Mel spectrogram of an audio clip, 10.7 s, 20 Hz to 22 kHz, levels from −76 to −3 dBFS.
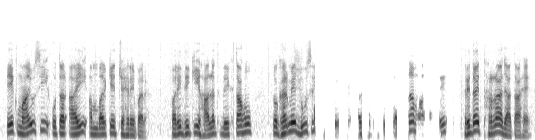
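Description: Other side's voice leaking through, at 5.93 to 6.02 s and again at 6.27 to 6.33 s and 6.71 to 6.8 s: brief scraps of a second voice, the first very faint at about 30 dB below the speech and the later two louder at about 15 dB below, likely loudspeaker playback that the echo canceller failed to remove from the microphone.

Speech suppressed in double talk, from 6.3 to 8.94 s: the talker's speech dips and drops out in pieces, falling by as much as about 40 dB over roughly two seconds in total, likely because the echo canceller could not separate the talker from the echo and attenuated both.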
